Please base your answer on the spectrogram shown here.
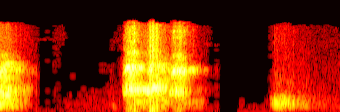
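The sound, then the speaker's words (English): A dog barks in a few scattered bursts: a short yelp, then a louder run of quick barks, and finally a faint, low woof, with quiet gaps between and no talking. “So is there a pool going about whose dog that is?”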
